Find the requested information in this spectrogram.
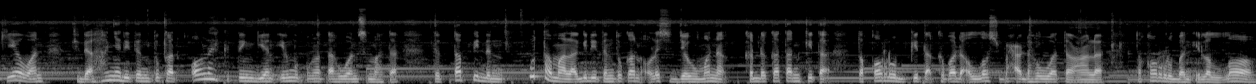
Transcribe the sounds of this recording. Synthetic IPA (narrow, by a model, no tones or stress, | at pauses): kiawan | t̪idaʔɦaɲadit̪ənt̪ukanolɛhkət̪iŋɡianʔɪ̰lmupəŋət̪aɦuansəmat̪a | t̪ət̪apidan | ut̪amalaɡidit̪ənt̪ukanʔo̰lɛhsəd͡ʒauhmana̰kədəkat̪ankit̪a̰ | t̪aqɑrːʊb̚kit̪akəpada̰ʔɑ̰lːɑhsubħanaɦuwat̪aʕalat̪aqɑrːʊbanʔḭlalːɑ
